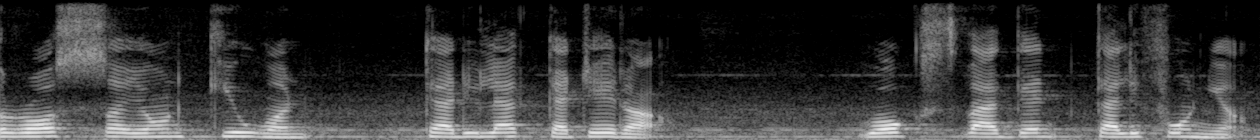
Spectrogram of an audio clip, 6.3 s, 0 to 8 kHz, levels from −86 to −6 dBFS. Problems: none marked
